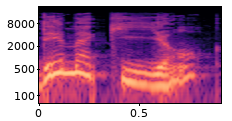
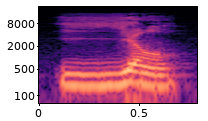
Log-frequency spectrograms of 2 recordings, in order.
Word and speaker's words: démaquillant: So we've got this Q-U, but then U is not pronounced. So you get the sound qui. Okay? And then remember, double L after E will give you the sound y. Démaquillant. Final T not pronounced. Démaquillant. Okay? And this is nasal in your nose.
